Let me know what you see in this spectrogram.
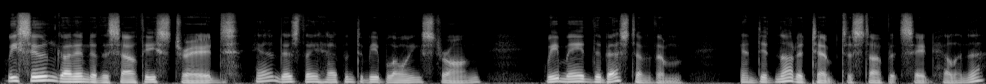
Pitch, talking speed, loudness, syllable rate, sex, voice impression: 105 Hz, 180 wpm, -18 LUFS, 4.6 syllables/s, male, very masculine, very adult-like, very middle-aged, very thick, tensed, powerful, bright, soft, very clear, fluent, very cool, very intellectual, sincere, very calm, very mature, very friendly, very reassuring, unique, very elegant, slightly wild, sweet, slightly lively, very kind, slightly modest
